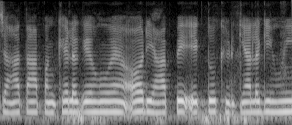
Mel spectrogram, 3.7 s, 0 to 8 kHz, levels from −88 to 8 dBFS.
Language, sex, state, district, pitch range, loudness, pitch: Hindi, female, Uttar Pradesh, Lalitpur, 210-220 Hz, -14 LUFS, 215 Hz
